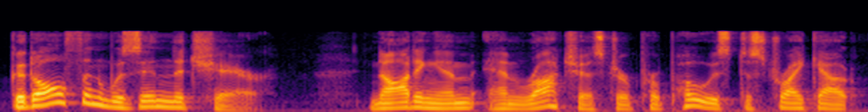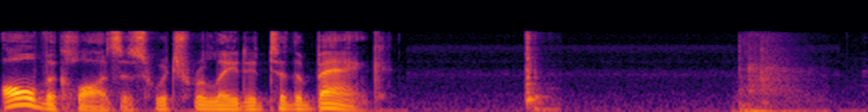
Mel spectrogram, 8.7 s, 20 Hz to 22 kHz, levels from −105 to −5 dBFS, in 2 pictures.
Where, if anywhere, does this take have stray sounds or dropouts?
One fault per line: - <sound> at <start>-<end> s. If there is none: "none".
- thud at 7.0-7.2 s
- thud at 8.0-8.5 s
